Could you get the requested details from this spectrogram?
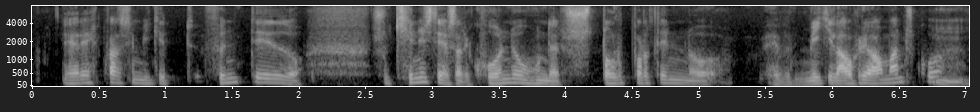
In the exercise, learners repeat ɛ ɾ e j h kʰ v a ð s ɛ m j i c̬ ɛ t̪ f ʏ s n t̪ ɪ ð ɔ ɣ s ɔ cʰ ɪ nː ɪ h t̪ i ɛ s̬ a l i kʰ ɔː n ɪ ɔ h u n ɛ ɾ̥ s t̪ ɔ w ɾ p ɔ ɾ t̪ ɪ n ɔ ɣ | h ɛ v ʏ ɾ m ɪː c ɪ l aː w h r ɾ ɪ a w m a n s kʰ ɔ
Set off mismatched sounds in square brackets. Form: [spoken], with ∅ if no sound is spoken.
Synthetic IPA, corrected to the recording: ɛ ɾ e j h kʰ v a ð s ɛ m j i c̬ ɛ t̪ f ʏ [∅] n t̪ ɪ ð ɔ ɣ s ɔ cʰ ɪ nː ɪ [s] t̪ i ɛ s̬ a [ɾ] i kʰ ɔː n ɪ ɔ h u n ɛ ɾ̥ s t̪ [o] w ɾ p ɔ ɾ t̪ ɪ n ɔ ɣ | h ɛ v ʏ ɾ m ɪː c ɪ l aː w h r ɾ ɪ a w m a n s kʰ ɔ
